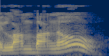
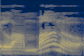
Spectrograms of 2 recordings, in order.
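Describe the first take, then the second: First: Lambano with the stress on the final NO, lam-ba-NO; stress on last syllable. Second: Lambano with the stress on BA, lam-BA-no; stress on second-to-last syllable. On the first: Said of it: "or do we accent here". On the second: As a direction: punch the middle syllable of lambano. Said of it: "do we accent here". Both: Shown as a demonstration.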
